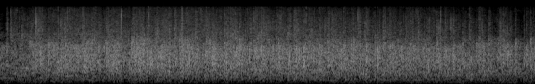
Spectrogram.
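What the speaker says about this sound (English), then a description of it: "A clap." A studio audience on a daytime talk show bursts into sustained, dense clapping that holds steady and fairly loud throughout, with no voices rising above it.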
